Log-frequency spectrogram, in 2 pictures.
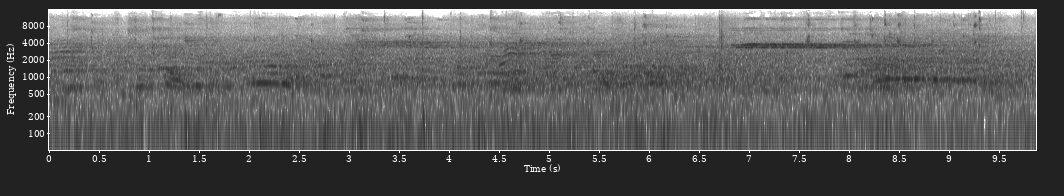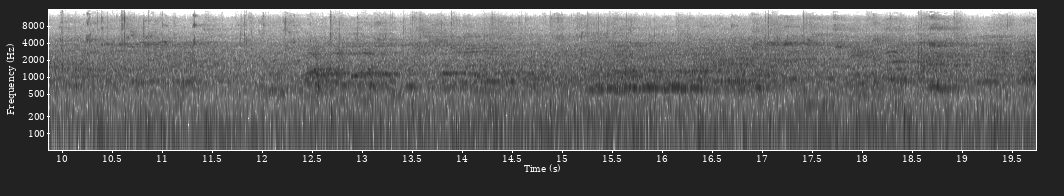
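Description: Spectators chatter throughout a large echoing hall.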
